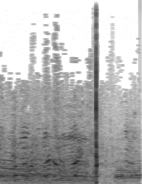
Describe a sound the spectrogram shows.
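A volleyball is struck with a hand.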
